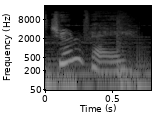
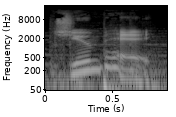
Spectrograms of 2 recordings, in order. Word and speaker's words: Junpei: His name is Junpei. Oh, I was saying his name wrong. Junpei.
